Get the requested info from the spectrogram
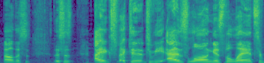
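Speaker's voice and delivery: high, loud, excited rush; thrilled to finally have the context. Real, not acted. Gamer thrilled about the lore entry, excited.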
